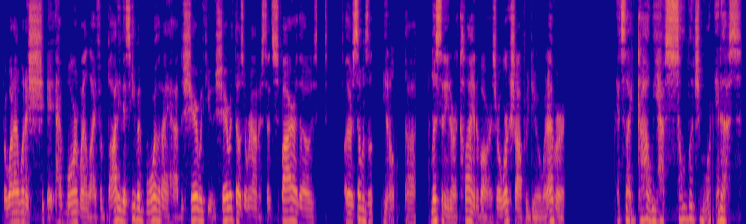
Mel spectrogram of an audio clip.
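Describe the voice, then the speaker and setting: On poor audio with no room sound, a male podcast co-host speaks fairly quickly in a husky, fairly bright mid-range voice. The talk is casual, yet he's earnest and emphatic, nose stuffed up by allergies, often groping for words.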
